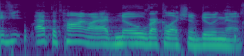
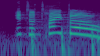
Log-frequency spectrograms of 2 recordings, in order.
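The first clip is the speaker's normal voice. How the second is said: put-on very high little kid voice. Retelling pausing onstage at a school assembly: little fourth grader voice. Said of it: "in my little fourth grader voice".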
